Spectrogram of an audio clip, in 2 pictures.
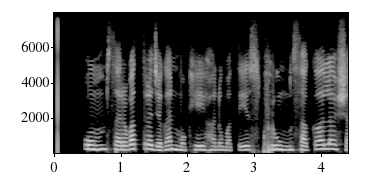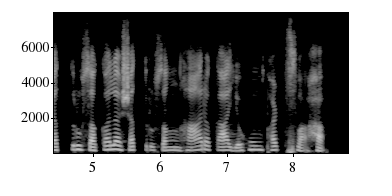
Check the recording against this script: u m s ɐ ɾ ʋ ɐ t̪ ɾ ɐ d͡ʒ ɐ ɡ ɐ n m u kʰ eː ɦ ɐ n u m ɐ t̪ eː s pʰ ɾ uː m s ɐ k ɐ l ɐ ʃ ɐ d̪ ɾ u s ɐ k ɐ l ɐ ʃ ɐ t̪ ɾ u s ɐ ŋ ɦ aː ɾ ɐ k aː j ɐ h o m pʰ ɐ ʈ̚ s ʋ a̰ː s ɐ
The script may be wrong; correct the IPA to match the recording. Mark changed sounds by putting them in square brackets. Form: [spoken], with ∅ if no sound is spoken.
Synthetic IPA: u m s ɐ ɾ ʋ ɐ t̪ ɾ ɐ d͡ʒ ɐ ɡ ɐ n m u kʰ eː ɦ ɐ n u m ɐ t̪ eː s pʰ ɾ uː m s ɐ k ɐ l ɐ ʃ ɐ [t̪] ɾ u s ɐ k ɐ l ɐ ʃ ɐ t̪ ɾ u s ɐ ŋ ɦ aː ɾ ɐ k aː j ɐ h [u] m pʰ ɐ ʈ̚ s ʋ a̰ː [h] ɐ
